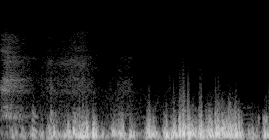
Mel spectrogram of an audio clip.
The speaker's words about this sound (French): En tout cas, il y a quelque chose qui ressemble à la Mongolie, c'est le vent. Ouais, ça, le vent, oui.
